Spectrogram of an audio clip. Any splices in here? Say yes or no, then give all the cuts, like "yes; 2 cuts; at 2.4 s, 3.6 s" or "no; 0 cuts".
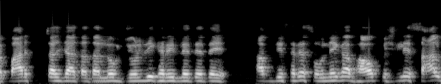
no; 0 cuts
